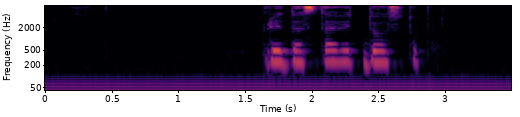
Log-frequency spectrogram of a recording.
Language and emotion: Russian, neutral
